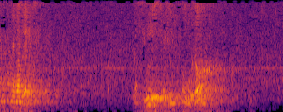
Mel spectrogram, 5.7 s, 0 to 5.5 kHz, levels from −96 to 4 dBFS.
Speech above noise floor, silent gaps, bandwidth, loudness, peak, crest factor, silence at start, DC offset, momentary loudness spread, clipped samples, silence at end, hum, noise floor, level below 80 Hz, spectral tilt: 21 dB; none; 5.4 kHz; -25 LUFS; -8 dBFS; 20 dB; 0 s; under 0.1%; 21 LU; under 0.1%; 0 s; none; -45 dBFS; -56 dBFS; -6 dB/octave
